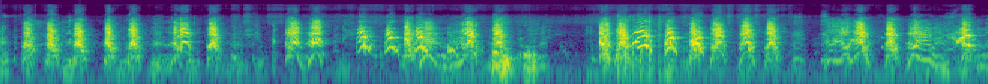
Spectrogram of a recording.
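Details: Five-month-old Jagdterrier barking while focused on a wild boar: rapid, sharp, high barks in bursts, roughly three per second with brief pauses, and a man shouting encouragement in Hungarian.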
